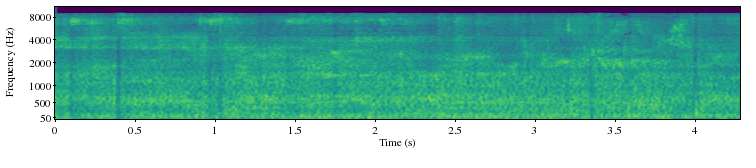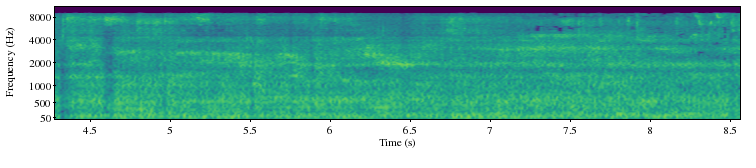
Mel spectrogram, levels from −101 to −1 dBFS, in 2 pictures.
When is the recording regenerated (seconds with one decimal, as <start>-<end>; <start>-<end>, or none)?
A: 0.0-3.4; 3.9-7.2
